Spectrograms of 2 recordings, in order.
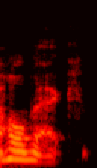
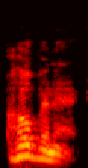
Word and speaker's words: Hovanek: Yeah, Holbeck. All right, let's see. Did I nail it or I just make up her last name? No, it's close. It's Hovanek.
